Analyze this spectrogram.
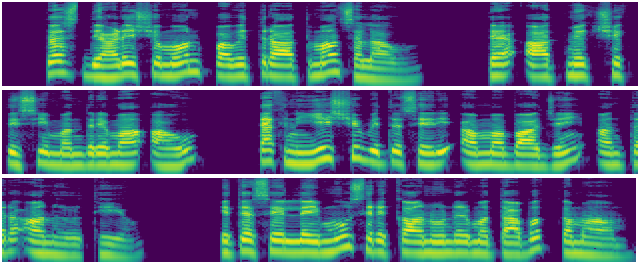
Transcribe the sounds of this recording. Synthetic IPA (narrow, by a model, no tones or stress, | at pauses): t̪ɛːs̬d̪ʱjaːɽeʃɐmɔːnpɐʋɪt̪ɾəaːt̪mãsɐlaːu | t̪ɛʔaːt̪mɪkʃɐk̚t̪isimɐ̃nd̪ɾemãʔaːu | t̪ɛːkʰɪnijiːsubʱit̪̬ɛseːɾiʔɐmːãbaːd͡ʒɐ̃ĩɐ̃nt̪əɾaːnəɾt̪ʰːɪjo | ket̪ɛːselɐimuːseɾekaːnũːnɾemɐt̪aːbəkːɐmaːm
